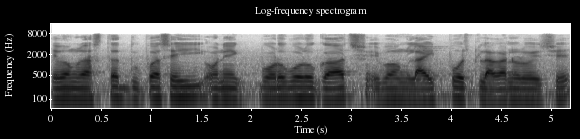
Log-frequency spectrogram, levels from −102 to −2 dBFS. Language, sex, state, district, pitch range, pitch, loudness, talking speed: Bengali, male, West Bengal, Jhargram, 100-110 Hz, 105 Hz, -16 LUFS, 140 wpm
